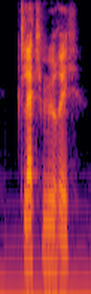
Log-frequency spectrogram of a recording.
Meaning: 1. to shut up, shut in 2. to enclose 3. to trap 4. to shut oneself away 5. to limit or restrict oneself
- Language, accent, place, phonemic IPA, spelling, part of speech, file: French, France, Lyon, /klak.my.ʁe/, claquemurer, verb, LL-Q150 (fra)-claquemurer.wav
